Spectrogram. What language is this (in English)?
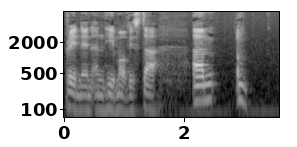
Welsh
